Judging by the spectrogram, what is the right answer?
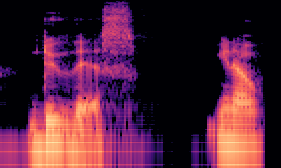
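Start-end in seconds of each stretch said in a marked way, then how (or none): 0.2-1.0 imitated very stern, loud voice. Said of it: "very stern".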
